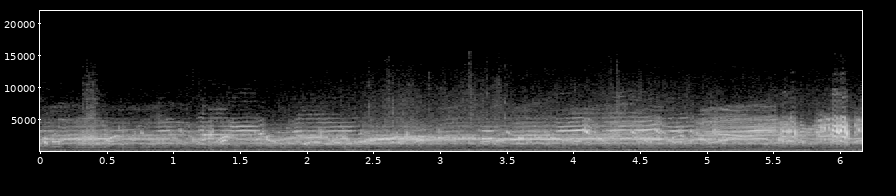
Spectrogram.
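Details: Nesting Tricolored Blackbirds, a rare species, in a farm colony in California's Central Valley, May 2012. Countless birds give harsh, buzzy, chattering calls that merge into a constant droning chorus, ending with a louder squawk.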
